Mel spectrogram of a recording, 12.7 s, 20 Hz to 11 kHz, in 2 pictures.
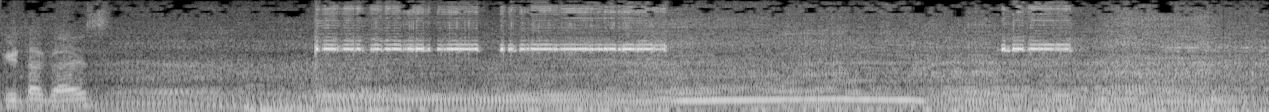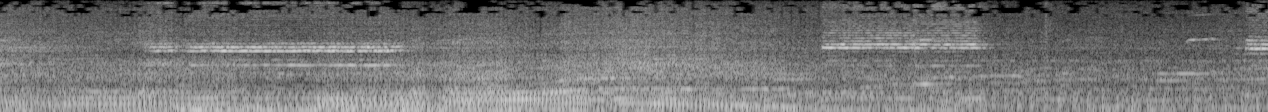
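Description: KTM RC 200's single-cylinder engine running at low speed in traffic, its pitch rising and falling with the throttle. Several short, high-pitched beeps, like horns, come in over it.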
